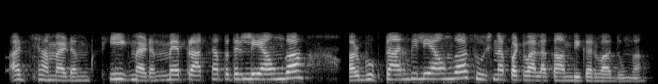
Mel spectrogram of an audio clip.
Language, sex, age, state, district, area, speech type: Hindi, female, 60+, Rajasthan, Jaipur, urban, conversation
